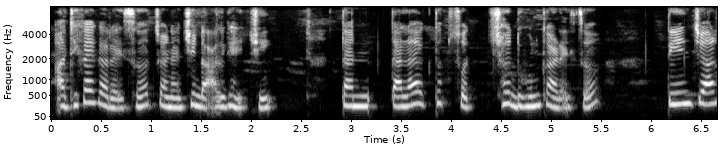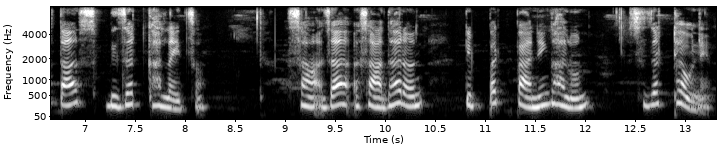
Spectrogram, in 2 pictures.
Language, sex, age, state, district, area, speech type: Marathi, female, 18-30, Maharashtra, Thane, urban, spontaneous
